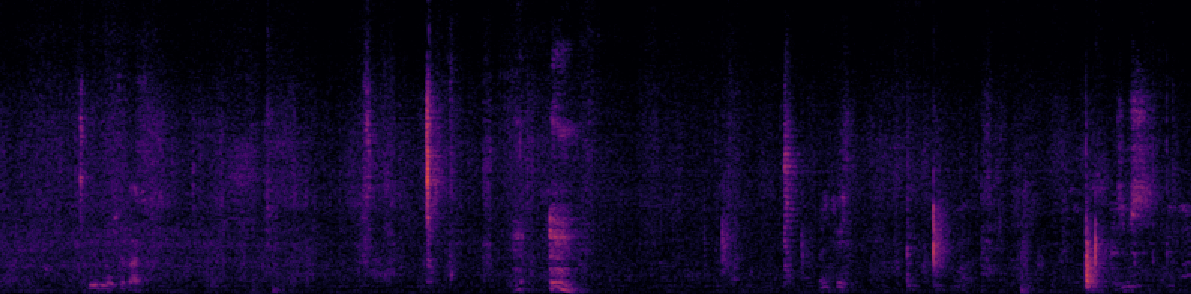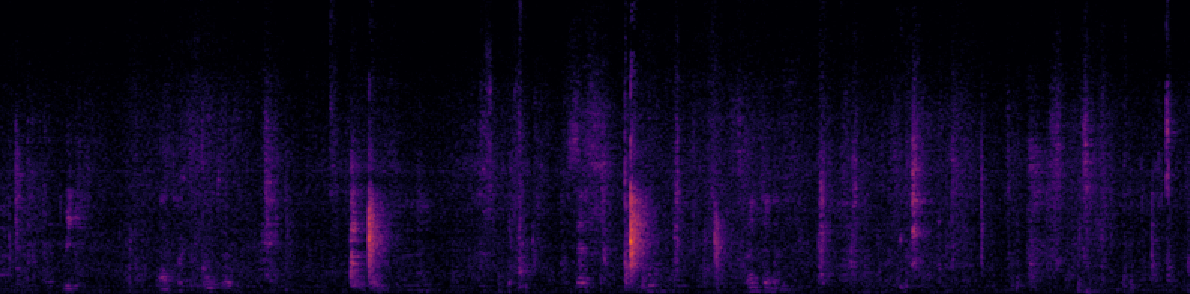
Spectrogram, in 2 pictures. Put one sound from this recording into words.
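Billiard balls click sharply against each other now and then.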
